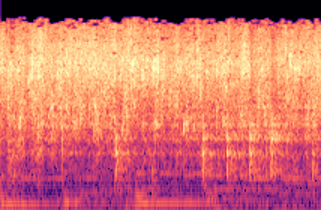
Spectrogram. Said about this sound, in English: as you can hear, the tomato paste is cooking and caramelizing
